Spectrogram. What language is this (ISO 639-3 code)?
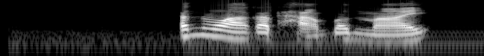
tha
